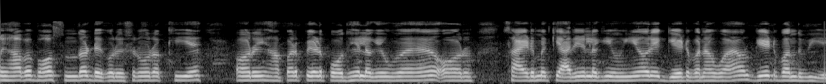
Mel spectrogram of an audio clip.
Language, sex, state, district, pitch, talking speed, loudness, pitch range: Hindi, female, Punjab, Fazilka, 190 Hz, 245 wpm, -16 LUFS, 180-195 Hz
